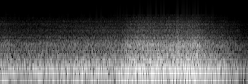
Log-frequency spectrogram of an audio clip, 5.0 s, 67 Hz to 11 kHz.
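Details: Bogner Ecstasy Red overdrive pedal on 9V battery (external power supply ruled out), into 2024 Fender Hot Rod Deluxe IV amp with 2024 Fender American Professional II guitar: deep heavy rumble swelling and fading even with volume and gain down; internal hardware fault suspected.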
